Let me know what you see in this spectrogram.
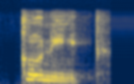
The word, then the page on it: conic: Indian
